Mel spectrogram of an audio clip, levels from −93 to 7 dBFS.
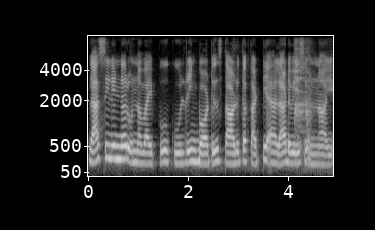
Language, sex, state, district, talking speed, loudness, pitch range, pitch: Telugu, female, Andhra Pradesh, Sri Satya Sai, 135 wpm, -19 LUFS, 180-210 Hz, 190 Hz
